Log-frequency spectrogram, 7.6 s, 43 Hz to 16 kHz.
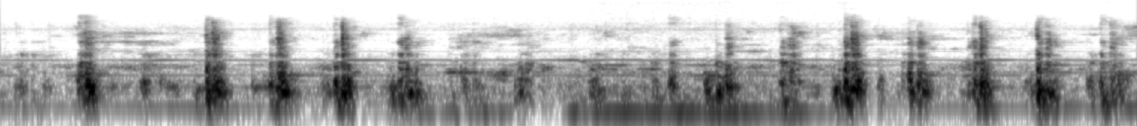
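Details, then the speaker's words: Replacement wiper motor on a 2016 Chevrolet Equinox, a Chinese aftermarket part, makes rhythmic groaning pulses a little over one per second over a low hum; the new wiper motor itself is noisy. "sounds Chinese is that just a motor making that noise"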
